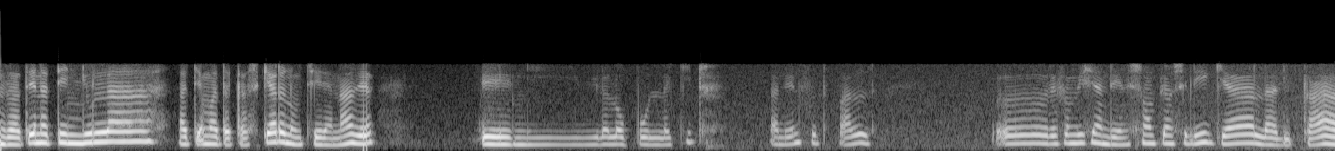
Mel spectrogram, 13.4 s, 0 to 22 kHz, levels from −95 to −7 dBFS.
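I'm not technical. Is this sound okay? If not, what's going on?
No. At 3.63 to 3.66 s there's a small blip. That's packet loss with the last packet repeated: a tiny piece of sound went missing and the previous piece was replayed to fill the gap. From 4.99 to 6.83 s the sound, background included, swells up gradually. That's automatic gain rising, where the system turned up its volume to make up for the talker moving away from the microphone at around 5 s. The same slow swell happens again from 10.01 to 13.31 s.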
